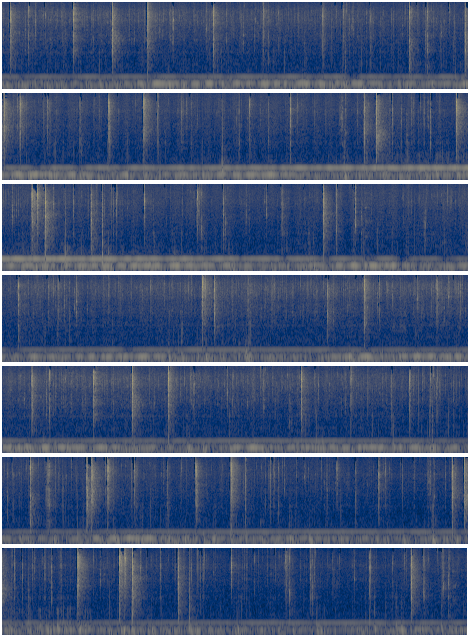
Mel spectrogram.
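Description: A sustained low drone from a laptop-and-controller setup: two steady held tones, a lower one that swells and eases and a thinner higher one, with scattered soft clicks and crackles throughout.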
